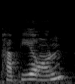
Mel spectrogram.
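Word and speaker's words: Papillon: they probably pronounce it papion they probably don't pronounce the L's in it but this little one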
